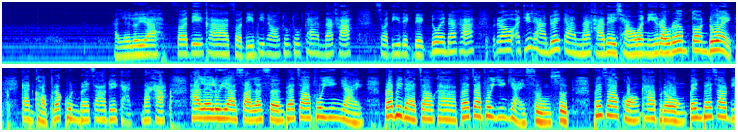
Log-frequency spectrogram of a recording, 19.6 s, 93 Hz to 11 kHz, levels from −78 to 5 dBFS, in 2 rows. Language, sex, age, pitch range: Thai, female, 20-39, 195-230 Hz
